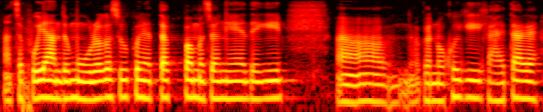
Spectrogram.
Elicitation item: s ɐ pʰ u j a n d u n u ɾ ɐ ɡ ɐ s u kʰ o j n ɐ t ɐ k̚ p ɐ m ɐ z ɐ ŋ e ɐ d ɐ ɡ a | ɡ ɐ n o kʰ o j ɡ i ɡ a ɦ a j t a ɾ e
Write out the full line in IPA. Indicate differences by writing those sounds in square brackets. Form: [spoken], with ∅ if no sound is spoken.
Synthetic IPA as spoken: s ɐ pʰ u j a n d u [m] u ɾ ɐ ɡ ɐ s u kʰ o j n ɐ t ɐ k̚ p ɐ m ɐ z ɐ ŋ e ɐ d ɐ ɡ [i] | ɡ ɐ n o kʰ o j ɡ i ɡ a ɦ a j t a ɾ e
